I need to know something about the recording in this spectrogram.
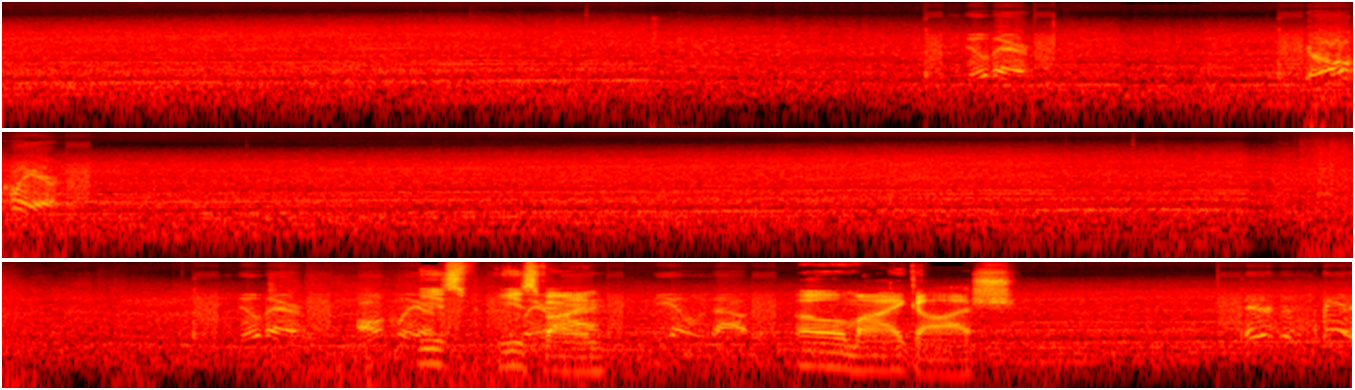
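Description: Race car engines drone steadily at high speed.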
